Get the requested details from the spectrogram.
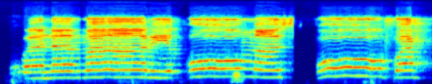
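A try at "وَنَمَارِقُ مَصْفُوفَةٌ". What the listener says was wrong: Kenapa kunya panjang? Kunya pendek.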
